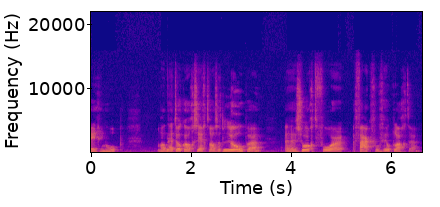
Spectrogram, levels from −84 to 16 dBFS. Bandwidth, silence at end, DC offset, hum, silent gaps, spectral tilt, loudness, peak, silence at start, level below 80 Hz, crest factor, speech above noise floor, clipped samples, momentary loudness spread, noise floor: 15.5 kHz; 0.05 s; under 0.1%; none; none; -4 dB/octave; -22 LUFS; -2 dBFS; 0 s; -70 dBFS; 20 dB; 27 dB; under 0.1%; 11 LU; -49 dBFS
